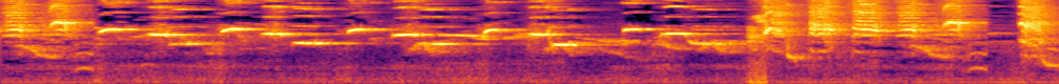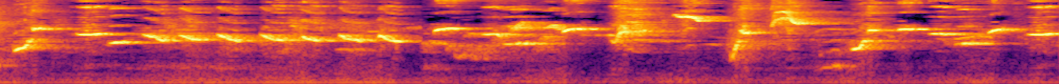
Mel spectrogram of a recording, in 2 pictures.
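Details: Sweet-voiced endemic samyong bird in a training recording. It sings unbroken, fast, varied phrases of chirps and whistles, with a sharp harsh burst at about four seconds and a string of quick repeated trill notes soon after.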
